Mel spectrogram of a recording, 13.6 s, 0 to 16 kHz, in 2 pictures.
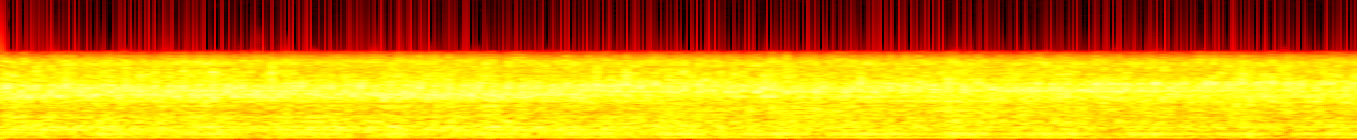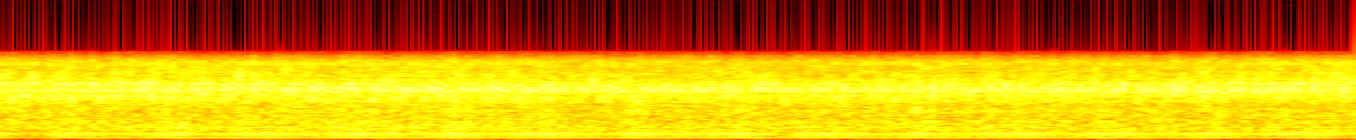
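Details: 1994 BMW 318 TDS diesel at idle; steady idle with even, regular clatter about two beats a second underneath; engine noise present, cause unclear.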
